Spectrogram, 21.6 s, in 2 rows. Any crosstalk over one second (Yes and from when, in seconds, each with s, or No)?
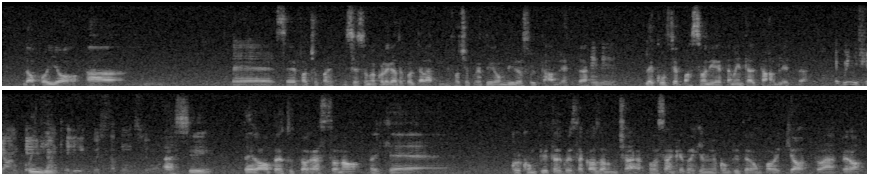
No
